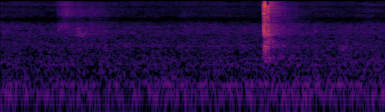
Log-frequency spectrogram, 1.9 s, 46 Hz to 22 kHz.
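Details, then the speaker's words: Samsung PN58B550T2F plasma TV that went off after a big pop: a single sharp relay click over a faint hum as it tries to start, then it drops out and the relays cycle. Power board failure. "then click back we hear the sound then goes off and the relas start clicking"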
